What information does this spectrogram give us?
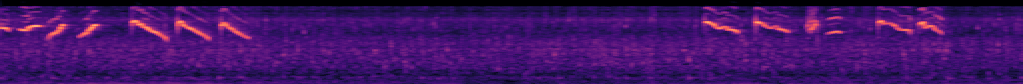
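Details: Mountain white-eye, 'ngalas buka paruh' training song: two quick bursts of thin, high, falling whistled notes with a two-second quiet gap between, soft flowing water audible throughout.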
